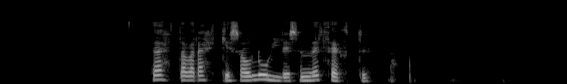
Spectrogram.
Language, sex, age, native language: Icelandic, female, 50-59, Icelandic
